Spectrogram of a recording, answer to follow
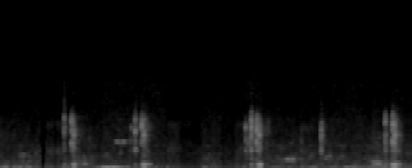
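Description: Near silence with a few faint, scattered clicks from a computer being operated.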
